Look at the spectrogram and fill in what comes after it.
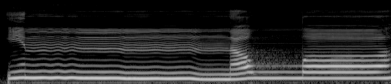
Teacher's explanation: saja qoola Inna ada ghunnah musyaddadah karena ada Nun yang bertasydid maka cara membunyikannya adalah didengungkan dulu ya ditahan dulu sampai bergetar halus ke hidung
